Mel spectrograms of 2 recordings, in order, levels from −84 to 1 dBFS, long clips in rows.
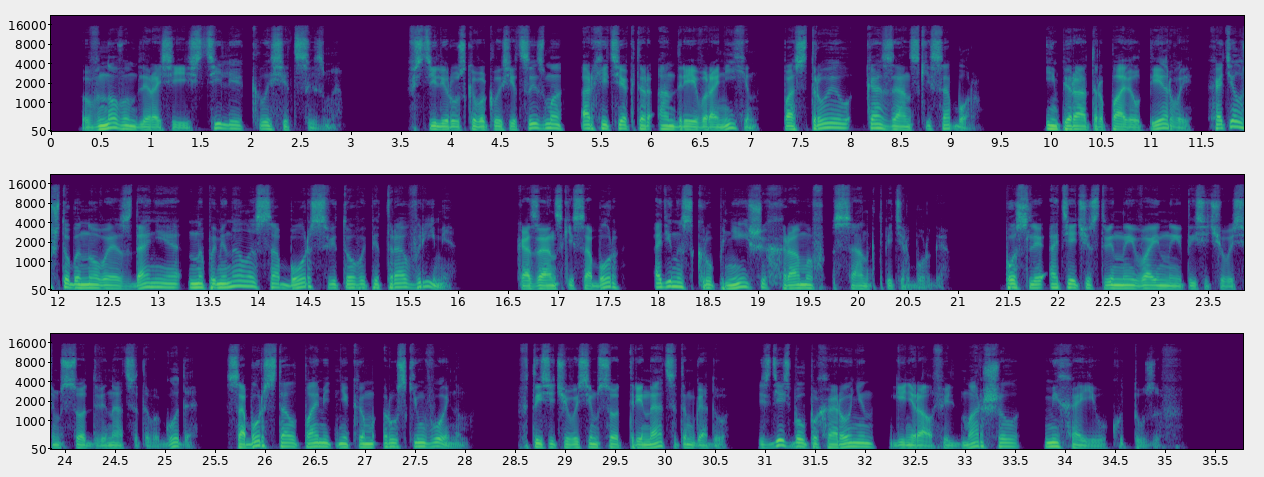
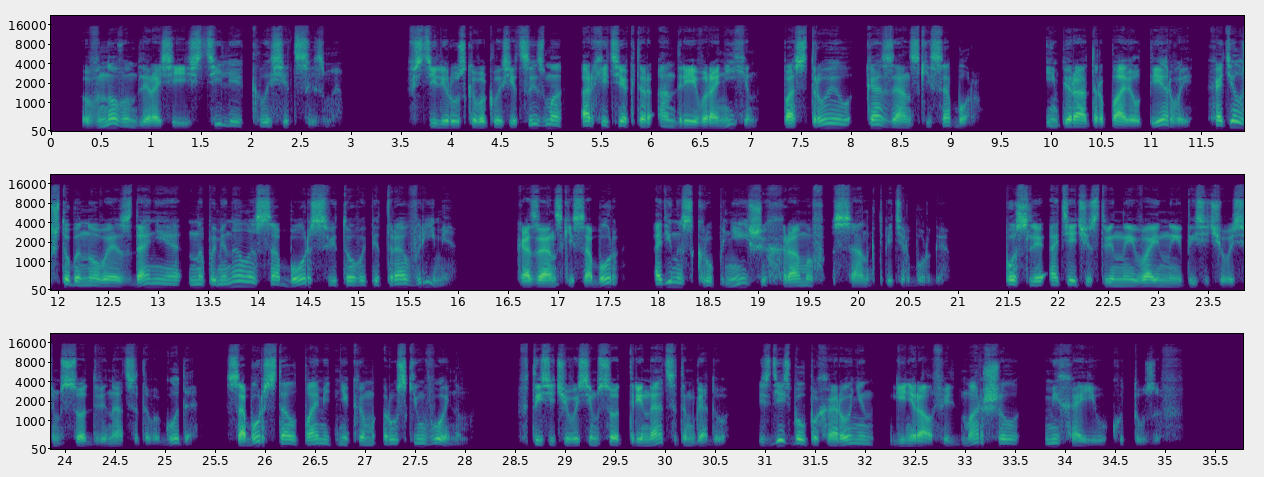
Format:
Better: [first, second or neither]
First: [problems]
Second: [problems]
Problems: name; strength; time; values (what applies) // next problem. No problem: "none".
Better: first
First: none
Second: thin; very; fading below 350 Hz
